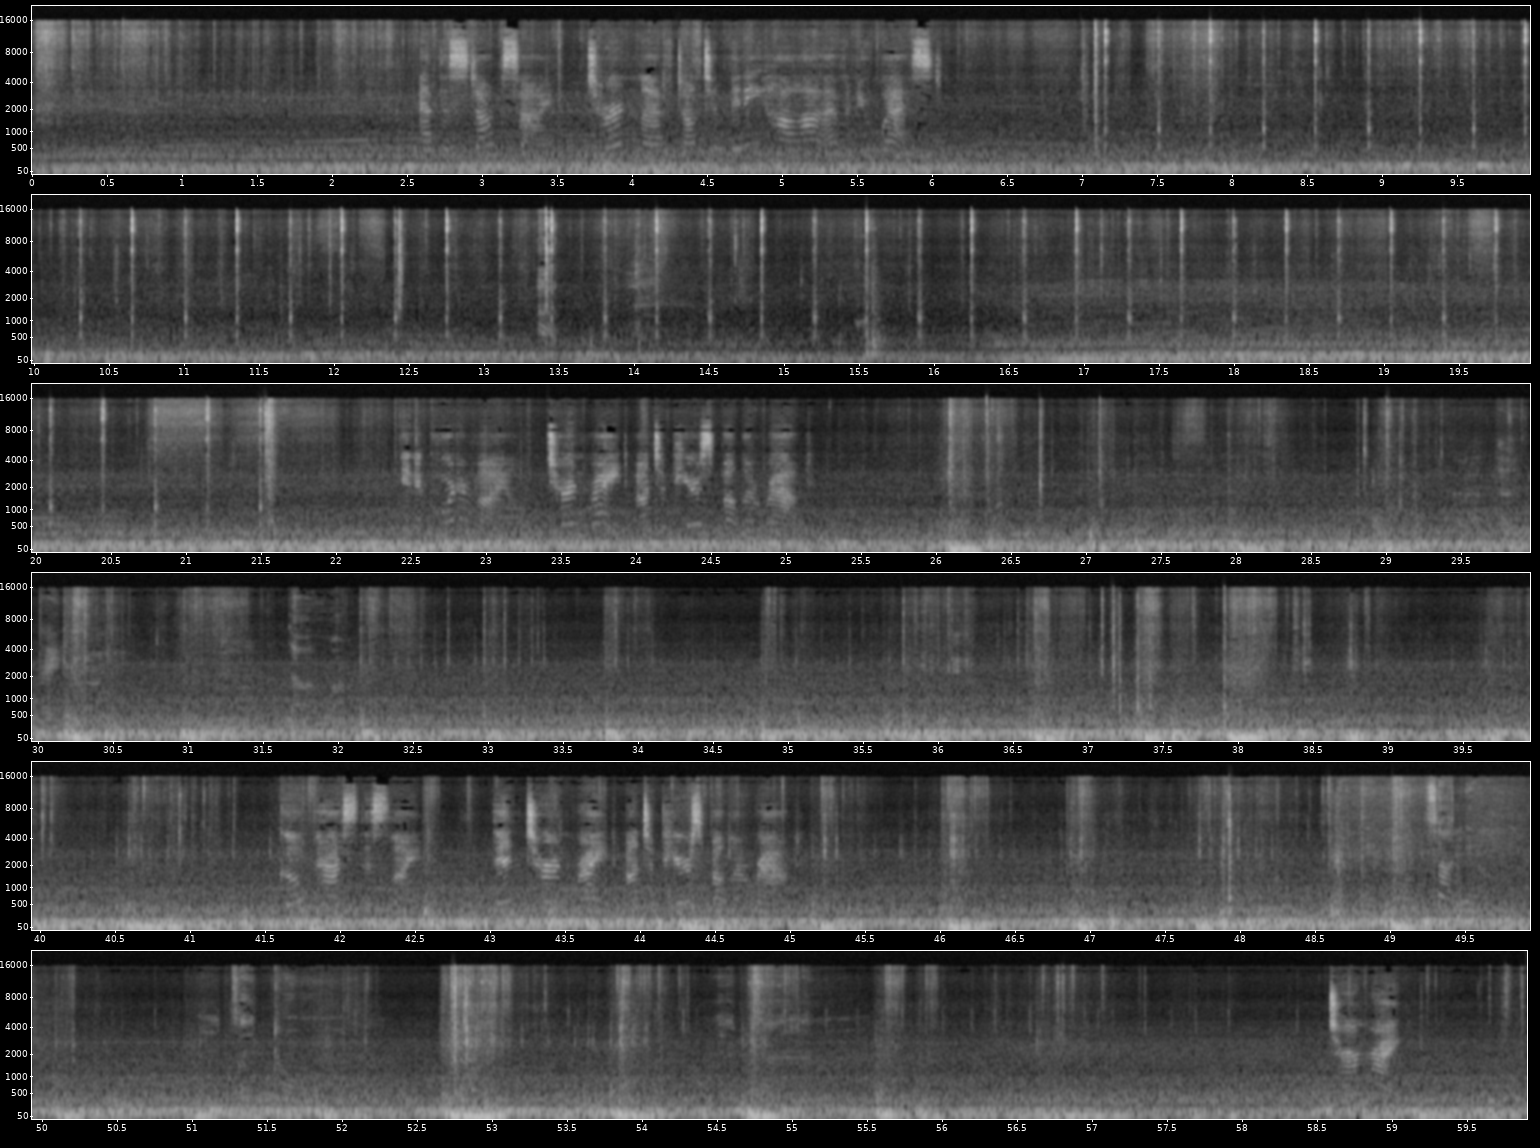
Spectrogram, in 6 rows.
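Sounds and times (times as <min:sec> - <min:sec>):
road and engine rumble: 0:00.0 - 0:59.9
turn signal ticking: 0:01.0 - 0:59.9.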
